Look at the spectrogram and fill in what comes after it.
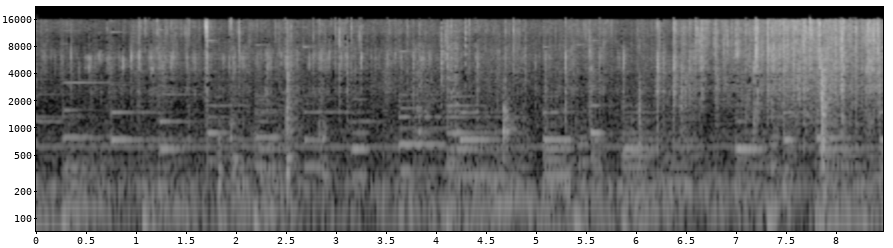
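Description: Shrimp gyoza frying in oil in a pan, sizzling as sesame oil is poured over them to crisp the wings. The sizzle grows louder toward the end, with an occasional sharp pop, over light background music.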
